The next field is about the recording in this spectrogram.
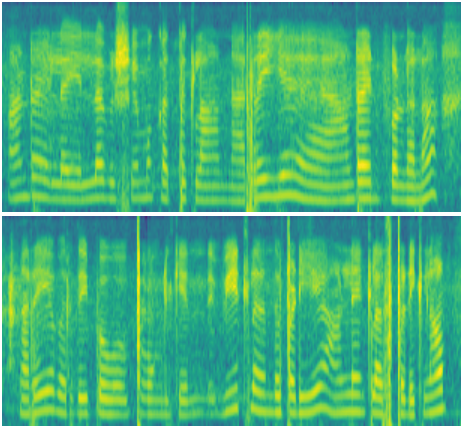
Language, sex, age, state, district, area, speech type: Tamil, female, 18-30, Tamil Nadu, Mayiladuthurai, urban, spontaneous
